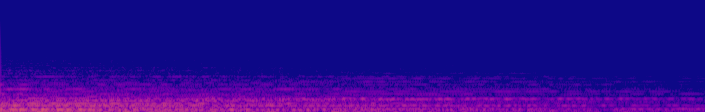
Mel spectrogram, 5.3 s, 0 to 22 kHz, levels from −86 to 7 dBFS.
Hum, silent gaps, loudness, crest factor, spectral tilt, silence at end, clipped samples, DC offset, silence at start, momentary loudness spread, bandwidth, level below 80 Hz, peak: none; none; -48 LUFS; 16 dB; -11 dB/octave; 0 s; under 0.1%; under 0.1%; 0 s; 17 LU; 4.7 kHz; -58 dBFS; -30 dBFS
